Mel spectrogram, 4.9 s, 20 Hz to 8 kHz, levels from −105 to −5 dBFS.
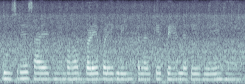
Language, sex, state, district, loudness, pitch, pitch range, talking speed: Hindi, female, Uttar Pradesh, Lucknow, -18 LUFS, 205 Hz, 200-210 Hz, 160 wpm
